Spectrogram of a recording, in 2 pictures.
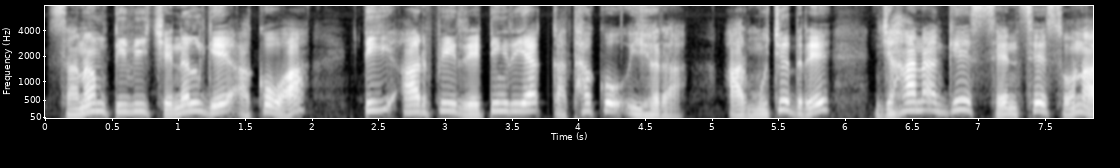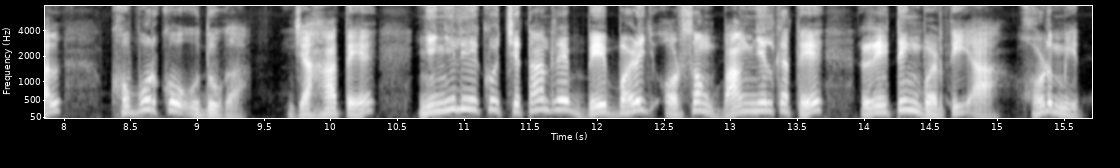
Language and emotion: Santali, disgusted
